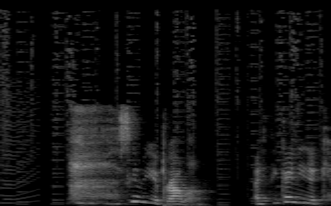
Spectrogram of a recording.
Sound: sigh

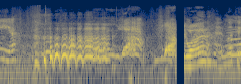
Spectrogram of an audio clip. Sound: laughing

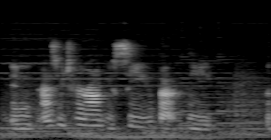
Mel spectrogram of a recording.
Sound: none

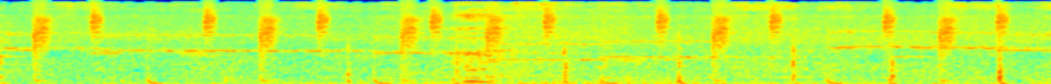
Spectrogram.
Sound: suara nafas saya yang terengah-engah

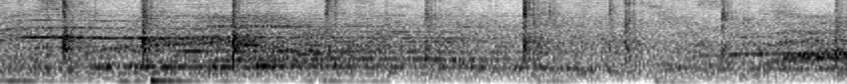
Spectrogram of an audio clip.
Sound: applause

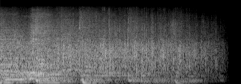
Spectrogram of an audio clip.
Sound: crowd applauding

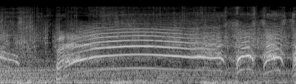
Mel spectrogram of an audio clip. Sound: laughing evilly

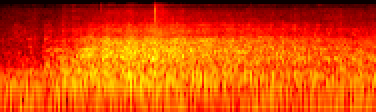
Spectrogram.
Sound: crowd cheers and laughs

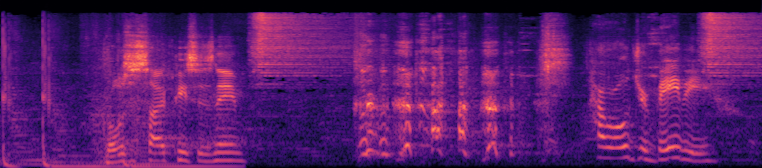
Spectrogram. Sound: laughs

